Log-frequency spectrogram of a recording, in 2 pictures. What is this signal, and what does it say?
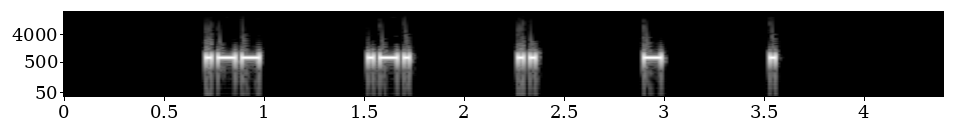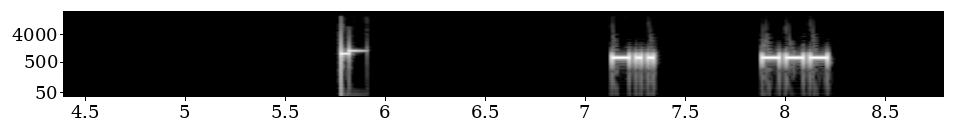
Morse code, heard as a keyed tone, about 40 wpm, spaced as for 14 wpm, 690 Hz. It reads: WRITE DO
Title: 6x Character Spacing - Top 100 Words - 40wpm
